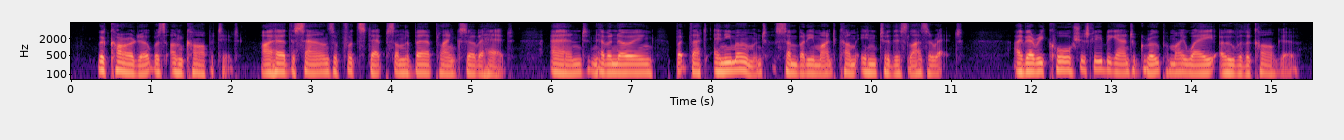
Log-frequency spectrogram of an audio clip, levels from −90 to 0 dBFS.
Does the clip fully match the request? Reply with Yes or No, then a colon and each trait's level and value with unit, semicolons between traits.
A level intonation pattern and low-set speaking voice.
Yes: narrow, 2.1 semitones; low, 120 Hz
